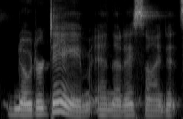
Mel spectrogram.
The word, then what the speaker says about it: Notre Dame: Um, I wrote him back and I said that indeed I was using the commonly anglicized pronunciation of the school. It wasn't Notredam, it was Notre Dame.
